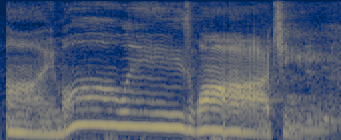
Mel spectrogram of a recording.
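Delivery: slow, drawn-out crotchety boss voice; a pastor imitates his daughter's Roz impression; imitating Roz. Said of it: "likes to impersonate Roz".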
